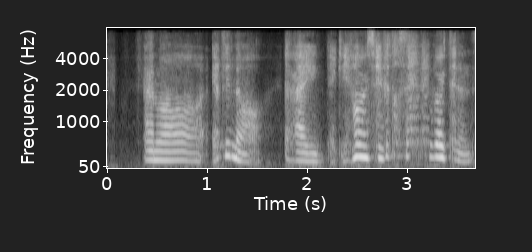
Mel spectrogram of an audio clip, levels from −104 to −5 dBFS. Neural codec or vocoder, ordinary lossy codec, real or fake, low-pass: codec, 16 kHz in and 24 kHz out, 0.6 kbps, FocalCodec, streaming, 2048 codes; MP3, 48 kbps; fake; 7.2 kHz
